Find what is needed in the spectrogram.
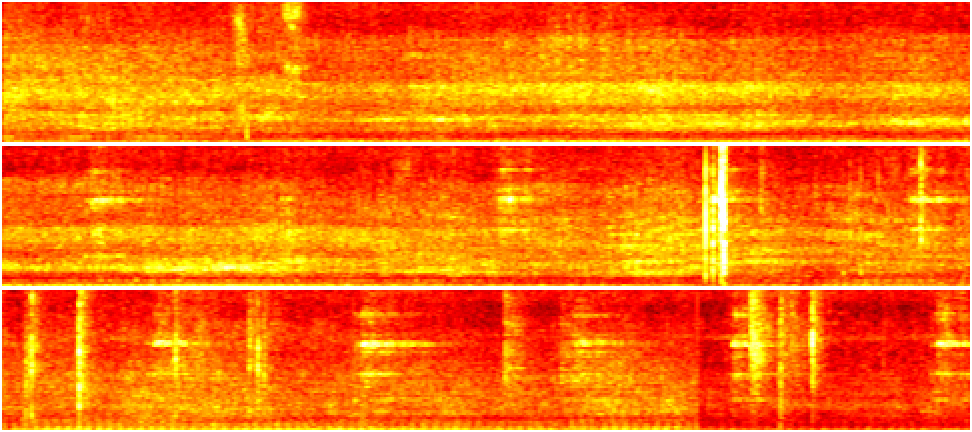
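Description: A motor running steadily with a low hum, with one sharp click about eight and a half seconds in.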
